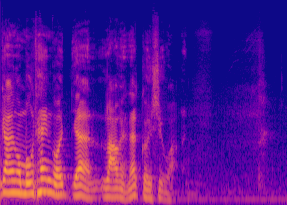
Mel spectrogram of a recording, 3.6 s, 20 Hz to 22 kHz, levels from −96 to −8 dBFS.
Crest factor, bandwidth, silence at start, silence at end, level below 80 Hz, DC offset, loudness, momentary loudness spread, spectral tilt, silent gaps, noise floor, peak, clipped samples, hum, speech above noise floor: 20 dB; 16 kHz; 0 s; 0.3 s; -74 dBFS; under 0.1%; -33 LUFS; 11 LU; -6 dB/octave; none; -65 dBFS; -16 dBFS; under 0.1%; none; 32 dB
